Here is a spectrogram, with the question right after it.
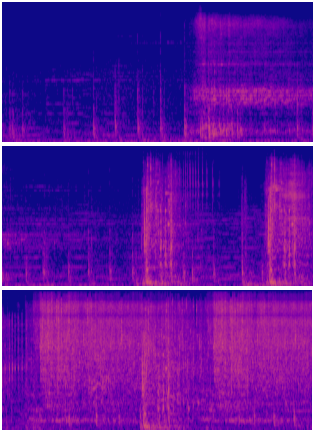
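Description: A toilet flushes in the video game Hogwarts Legacy: faint rushing and gurgling water rises in several surges over a low, steady background hum, with no talking.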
